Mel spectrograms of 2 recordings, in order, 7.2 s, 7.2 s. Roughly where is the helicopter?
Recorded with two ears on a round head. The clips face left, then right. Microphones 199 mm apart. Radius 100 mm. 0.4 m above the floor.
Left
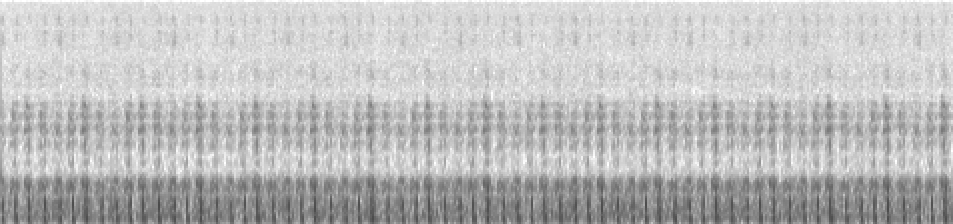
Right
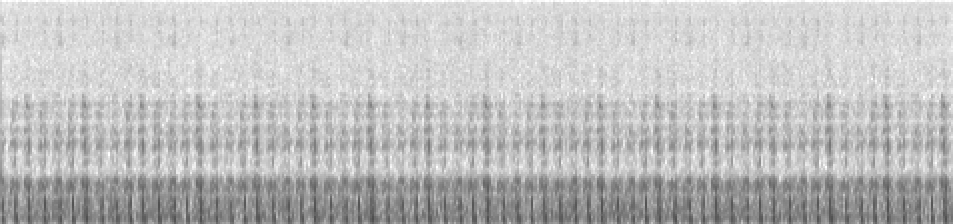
Centre.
